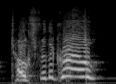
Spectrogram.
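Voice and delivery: very high, playful, acted-out goofing-around shout. Retelling tipping a casino dealer while drinking, retelling own shout. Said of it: "and I shout".

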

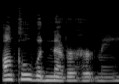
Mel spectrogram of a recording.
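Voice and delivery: ordinary delivery

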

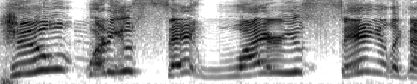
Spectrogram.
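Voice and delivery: put-on really loud, drunk, baffled tone. Retelling how a wasted girlfriend reacted to her partner, mimicking her really loud. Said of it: "Like really loud".

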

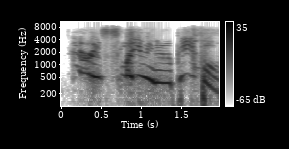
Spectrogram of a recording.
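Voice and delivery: put-on little person voice, very high and slow. Joking about a movie, a speaker blurts a line: little person voice. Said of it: "Did you just do a little personal voice?".

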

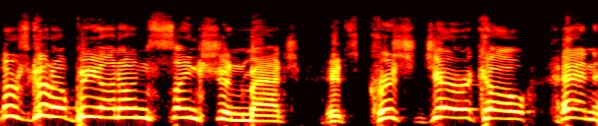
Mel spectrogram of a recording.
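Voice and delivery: put-on very high, shrill, hyped-up hollered yell. Redoing an impression of a man announcing a match, to do it better, imitating someone yelling. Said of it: "I can do that impression better".

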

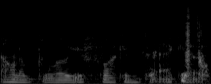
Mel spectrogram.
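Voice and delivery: very hushed, barely audible whisper. Retelling what friends whispered in [name]'s ear: imitating a whisper. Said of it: "they would whisper sexual things in my ear".

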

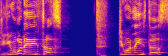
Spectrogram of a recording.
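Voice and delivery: high, loud, blurted taunt. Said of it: "As soon as he starts saying".

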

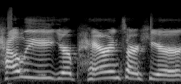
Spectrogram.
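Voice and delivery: loud, yelled delivery. Retelling how Gabby screamed up to Kelly: retelling a yell. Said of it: "And then she, like, screams up".

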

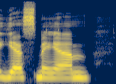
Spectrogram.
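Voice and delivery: ordinary talk, nothing marked

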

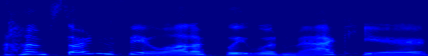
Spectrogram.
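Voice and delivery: usual speaking voice

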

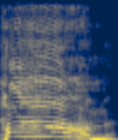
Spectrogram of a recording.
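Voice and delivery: loud, very high, stretched, drawn-out yell. Showing what it would sound like to just yell it: yelled. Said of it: "What if I just yelled it? ... Like this?".

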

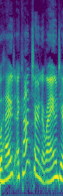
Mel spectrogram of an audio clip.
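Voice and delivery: ordinary talk

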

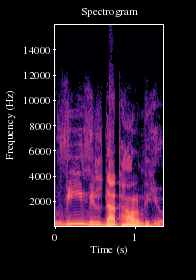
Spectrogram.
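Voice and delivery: put-on German accent, high and swooping. Telling a story, voicing the beings who speak to a man: German-sounding accent. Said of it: "That's German".

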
